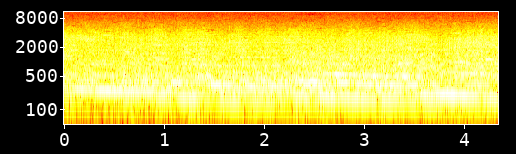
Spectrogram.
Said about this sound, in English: 23 cars on the Motor Speedway at Indianapolis get the starting flag in the annual 500-mile classic. It's 130 degrees on the track as the drivers push their cars around the seared brick and asphalt oval at 170 miles an hour.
